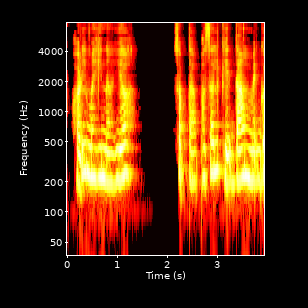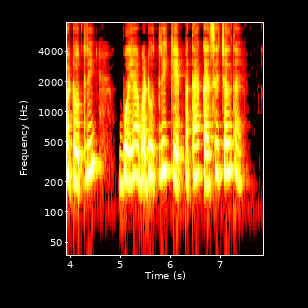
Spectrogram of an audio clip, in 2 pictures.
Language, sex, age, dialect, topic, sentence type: Magahi, female, 41-45, Southern, agriculture, question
